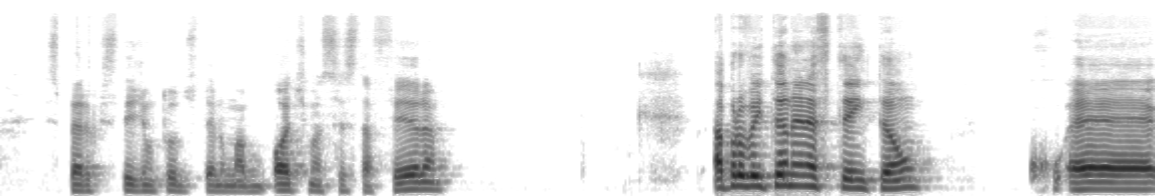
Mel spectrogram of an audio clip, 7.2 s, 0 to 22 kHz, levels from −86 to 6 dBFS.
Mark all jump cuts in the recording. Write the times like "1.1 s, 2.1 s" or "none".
none

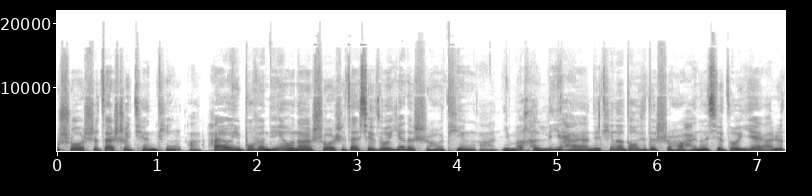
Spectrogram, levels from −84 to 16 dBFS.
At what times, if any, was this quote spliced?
1.4 s

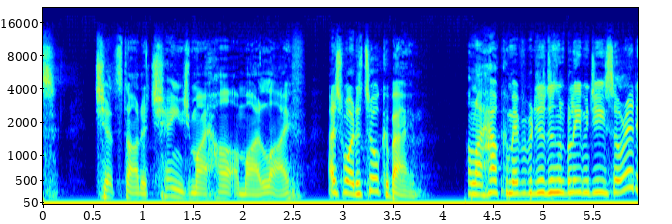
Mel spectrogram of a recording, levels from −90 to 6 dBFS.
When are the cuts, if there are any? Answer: 4.2 s

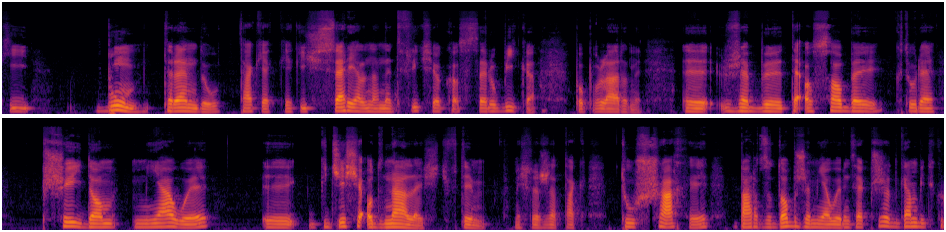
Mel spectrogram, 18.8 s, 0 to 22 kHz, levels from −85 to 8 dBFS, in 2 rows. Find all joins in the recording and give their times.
14.4 s, 17.8 s

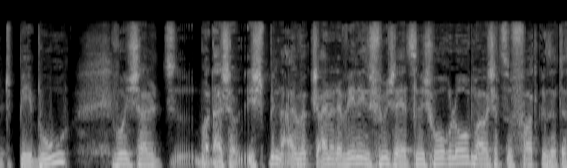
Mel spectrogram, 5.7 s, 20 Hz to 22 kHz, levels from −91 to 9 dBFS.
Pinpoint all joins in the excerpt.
1.1 s

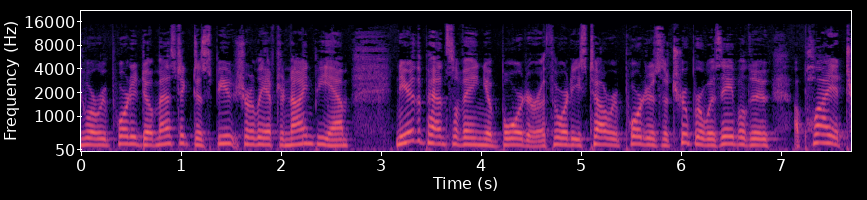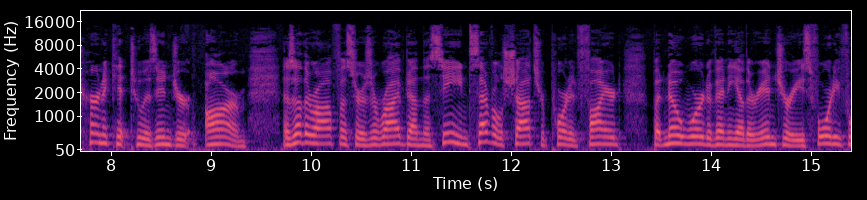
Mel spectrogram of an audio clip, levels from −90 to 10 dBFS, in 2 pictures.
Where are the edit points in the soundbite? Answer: none

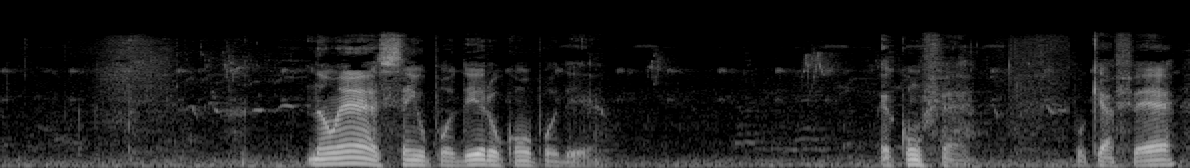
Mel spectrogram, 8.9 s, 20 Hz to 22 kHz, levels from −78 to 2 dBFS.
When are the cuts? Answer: 8.0 s

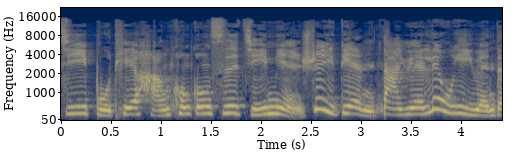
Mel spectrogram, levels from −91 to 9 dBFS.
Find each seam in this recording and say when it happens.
none

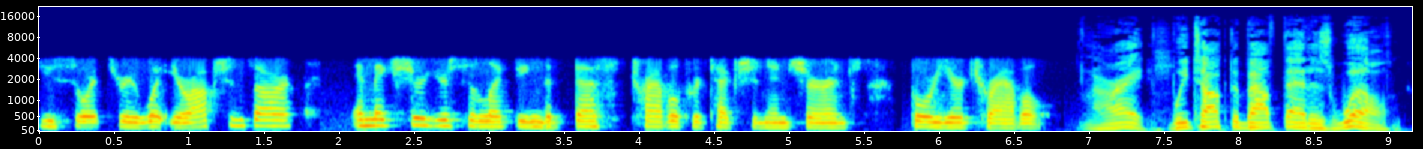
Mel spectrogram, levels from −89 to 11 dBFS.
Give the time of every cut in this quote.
7.5 s

